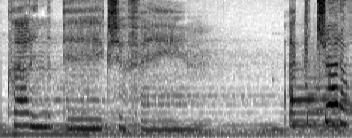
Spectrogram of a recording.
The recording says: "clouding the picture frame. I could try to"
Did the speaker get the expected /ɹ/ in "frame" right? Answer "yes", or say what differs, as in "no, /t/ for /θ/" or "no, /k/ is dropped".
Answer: no, /ɹ/ is dropped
